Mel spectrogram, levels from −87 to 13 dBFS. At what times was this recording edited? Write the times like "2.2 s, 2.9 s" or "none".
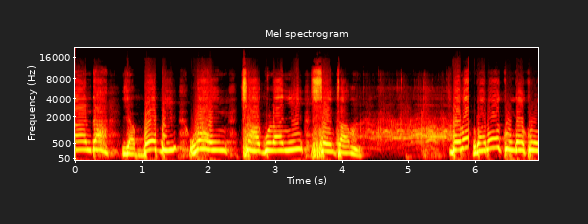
5.9 s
